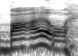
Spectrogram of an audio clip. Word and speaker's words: Baal: No, what he was saying was, you know, they worshiped Baal, or Baal is the way it's pronounced.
